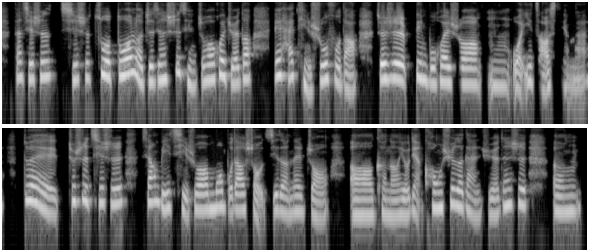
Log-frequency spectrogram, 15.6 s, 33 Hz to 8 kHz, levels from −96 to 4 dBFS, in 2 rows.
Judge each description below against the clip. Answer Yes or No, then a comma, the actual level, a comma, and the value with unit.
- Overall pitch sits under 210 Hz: No, high, 225 Hz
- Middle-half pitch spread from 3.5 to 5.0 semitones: No, wide, 5.4 semitones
